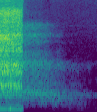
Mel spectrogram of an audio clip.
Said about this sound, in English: Everybody just take a big, deep breath. And just let it out.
